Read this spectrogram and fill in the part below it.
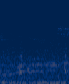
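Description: Chickens cluck faintly in a backyard flock that includes Sussex hens and a Plymouth rooster, a brief low murmur of fowl sounds at a distance.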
